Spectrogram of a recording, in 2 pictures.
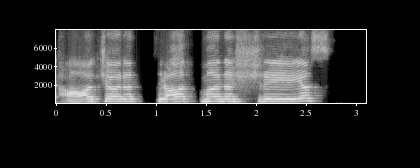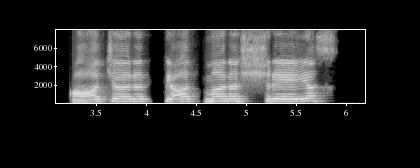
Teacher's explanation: आचरत्यात् मतलब त का आघात, आधे आधे दो त ले रही हूं मैं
